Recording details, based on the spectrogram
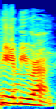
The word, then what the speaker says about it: PNB Rock: One thing you ain't ever seen is this rapper, PNB Rock, or whatever. Okay. Yeah. Did I say it right? – PNB Rock, yeah.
